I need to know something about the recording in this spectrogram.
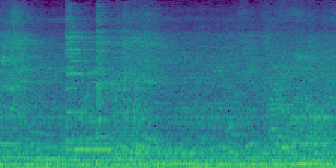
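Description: Restaurant background: other diners' chatter over a steady low rumble, with a couple of short clinks about a second in.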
